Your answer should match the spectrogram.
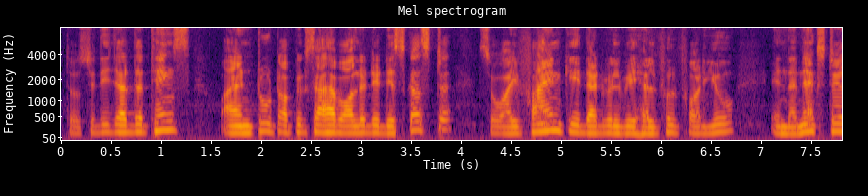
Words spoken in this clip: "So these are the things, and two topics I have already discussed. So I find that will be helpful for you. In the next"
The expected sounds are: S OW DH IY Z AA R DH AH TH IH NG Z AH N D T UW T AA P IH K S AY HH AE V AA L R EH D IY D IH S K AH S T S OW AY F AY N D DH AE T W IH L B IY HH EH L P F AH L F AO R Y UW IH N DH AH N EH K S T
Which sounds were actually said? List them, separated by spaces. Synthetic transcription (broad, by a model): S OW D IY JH AA R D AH T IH NG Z AH N D T UW T AA P IH K S AY HH AE V AA L R EH D IY D IH S K AH S T S OW AY F AY N D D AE T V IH L B IY HH EH L P F AH L F AO R Y UW IH N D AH N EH K S T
